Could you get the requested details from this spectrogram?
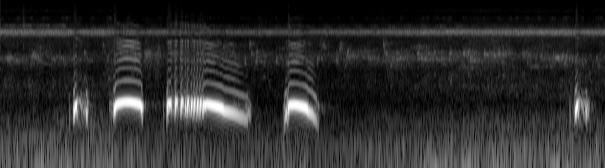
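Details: Spotted dove calling as a decoy bird for luring wild doves: one complete phrase of a soft note, a rounded coo, a long descending coo and an end note, followed by a single short note.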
